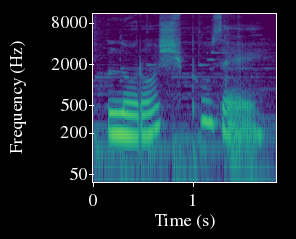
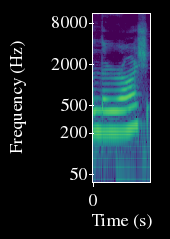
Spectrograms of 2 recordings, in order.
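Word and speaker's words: La Roche: baby daily care and lurosh that's how they pronounce apparently but yeah laroche it's quite pricey for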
